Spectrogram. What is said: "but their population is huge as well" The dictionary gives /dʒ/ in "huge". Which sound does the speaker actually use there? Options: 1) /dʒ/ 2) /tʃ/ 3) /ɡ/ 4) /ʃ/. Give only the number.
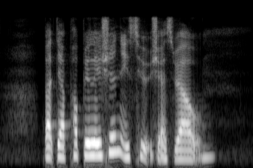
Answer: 2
